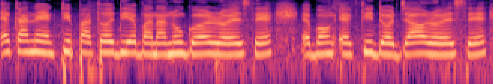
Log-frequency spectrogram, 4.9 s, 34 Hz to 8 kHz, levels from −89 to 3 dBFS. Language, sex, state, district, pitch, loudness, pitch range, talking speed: Bengali, female, Assam, Hailakandi, 245 Hz, -13 LUFS, 240-265 Hz, 135 wpm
